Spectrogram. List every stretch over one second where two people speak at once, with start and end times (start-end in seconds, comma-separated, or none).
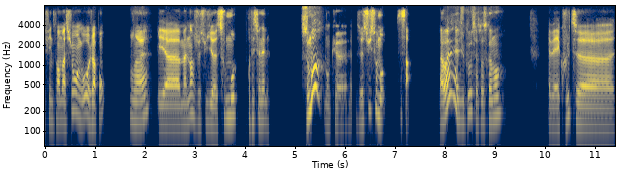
none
